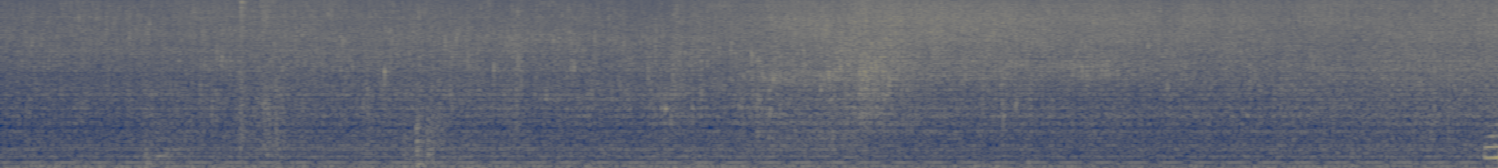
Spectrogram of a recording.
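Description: Chicken fried steak frying in a pan for a Southern homestyle dinner, a steady loud sizzle that runs the whole time, with some watery hiss swelling midway.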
